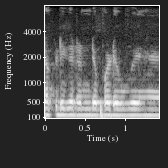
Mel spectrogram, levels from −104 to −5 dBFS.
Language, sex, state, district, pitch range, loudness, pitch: Hindi, male, Uttar Pradesh, Shamli, 160-165 Hz, -14 LUFS, 160 Hz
